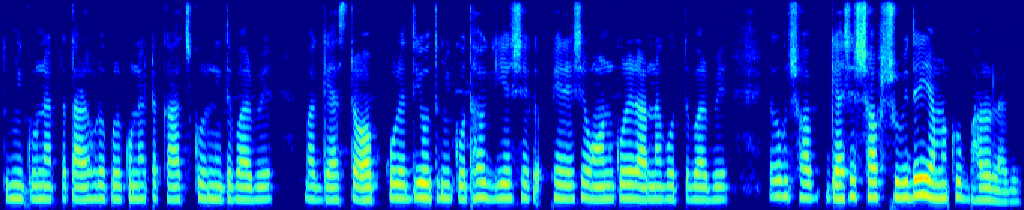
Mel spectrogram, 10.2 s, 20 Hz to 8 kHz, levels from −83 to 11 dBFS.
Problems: background conversations at intervals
